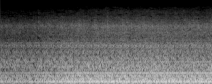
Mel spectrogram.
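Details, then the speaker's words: Tractor with Tiger brush cutter, revved to at least 1800 rpm then cutter switched on; tractor bogs down bringing the cutter up to speed, then steady low diesel drone with cutter spinning evenly; normal running under load. "Reach over here, flip that switch on. You can hear the tractor bogging down as it brings the hog up to speed. Now once the machine is up to speed, you can do whatever you want to with it."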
